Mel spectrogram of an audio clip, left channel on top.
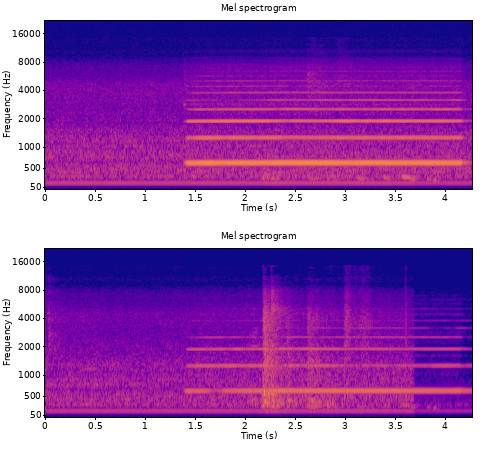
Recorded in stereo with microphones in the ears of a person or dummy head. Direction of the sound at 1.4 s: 55° left (ahead or behind).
